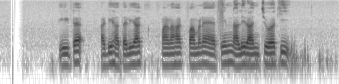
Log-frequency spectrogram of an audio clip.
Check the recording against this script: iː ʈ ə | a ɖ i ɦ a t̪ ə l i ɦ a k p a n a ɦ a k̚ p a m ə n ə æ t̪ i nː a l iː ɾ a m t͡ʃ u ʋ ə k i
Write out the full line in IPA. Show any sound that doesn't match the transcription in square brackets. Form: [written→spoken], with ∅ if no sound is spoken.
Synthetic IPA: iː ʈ ə | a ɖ i ɦ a t̪ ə l i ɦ a k p a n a ɦ a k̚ p a m ə n ə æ t̪ i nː a l [iː→i] ɾ a [m→ɲ] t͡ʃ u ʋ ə k i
